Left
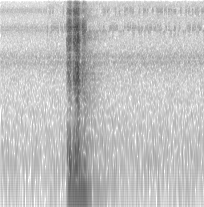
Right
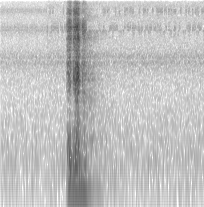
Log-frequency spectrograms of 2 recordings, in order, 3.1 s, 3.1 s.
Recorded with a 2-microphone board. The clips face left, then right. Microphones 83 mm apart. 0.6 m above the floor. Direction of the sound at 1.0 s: 20° right (ahead or behind).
